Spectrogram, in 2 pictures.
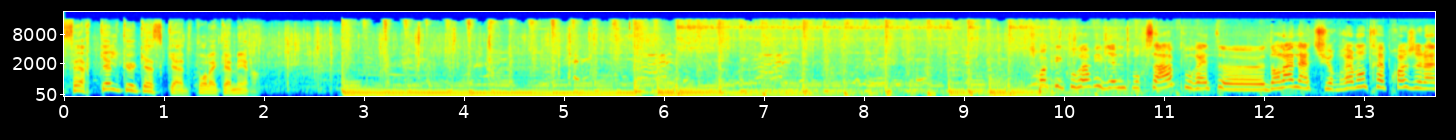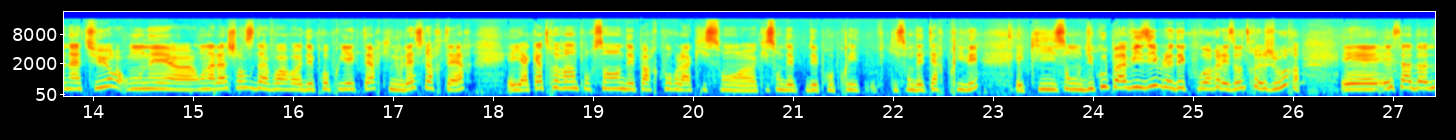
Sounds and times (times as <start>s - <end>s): Outside, rural or natural: 0.0s - 27.4s
Music: 2.8s - 11.6s.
